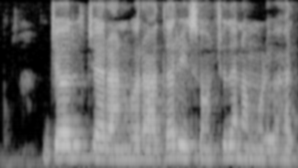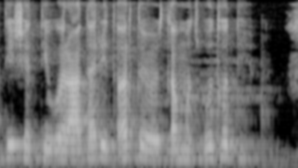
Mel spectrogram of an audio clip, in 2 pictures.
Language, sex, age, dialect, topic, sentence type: Marathi, female, 25-30, Standard Marathi, agriculture, statement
